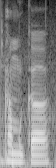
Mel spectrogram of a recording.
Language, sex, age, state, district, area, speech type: Kashmiri, male, 18-30, Jammu and Kashmir, Baramulla, rural, spontaneous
